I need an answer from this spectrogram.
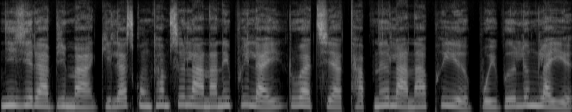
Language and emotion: Bodo, neutral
